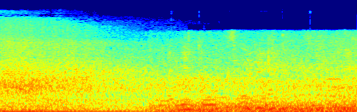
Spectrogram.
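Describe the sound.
A car drives off fast, taking a minister to his train station. The engine noise swells after about a second and stays loud and rumbling to the end.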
